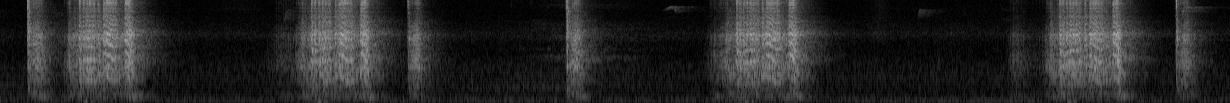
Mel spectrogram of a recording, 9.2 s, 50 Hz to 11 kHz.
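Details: Stick-shift go-kart with a 200cc Lifan engine, battery cleaned and on the charger, old carb refitted, spark confirmed: four short bursts of steady cranking, never catches; still no start after two months of trouble.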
